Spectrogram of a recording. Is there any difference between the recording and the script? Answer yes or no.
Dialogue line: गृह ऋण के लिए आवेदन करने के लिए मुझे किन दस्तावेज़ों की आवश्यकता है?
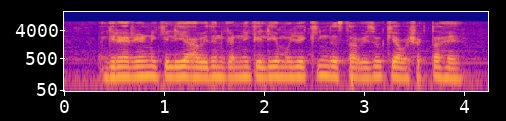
no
